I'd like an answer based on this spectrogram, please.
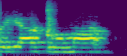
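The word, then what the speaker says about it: Yacu: Could you spell that for us? Do you know how to spell Yakuma?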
